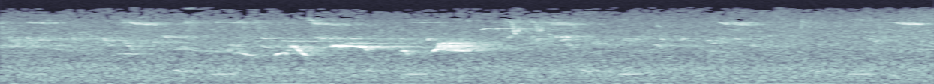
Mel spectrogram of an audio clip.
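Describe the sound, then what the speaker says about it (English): Cuckoo calling far off in a forest in Lagodekhi National Park, Georgia: a faint, regular two-note call repeats at intervals under a quiet woodland background, with other birds chirping briefly nearby. "there's a cuckoo in the distance."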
